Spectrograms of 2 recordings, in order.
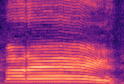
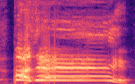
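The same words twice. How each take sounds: First: Loud, held call back; imitated group reply. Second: Very high, drawn-out scream; imitated scream. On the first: Kids in the pool answering the counselor, imitated shout. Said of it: "They were like". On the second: Counselor checking on kids in the pool, imitated scream. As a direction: scream it out like a counselor after the whistle. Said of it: "He screams out".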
